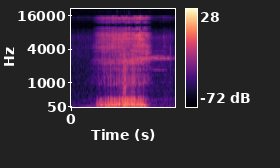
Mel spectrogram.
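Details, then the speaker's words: Sleeping person, described as sleeping very deeply: one loud, rough, rattling snore lasting about a second, then quiet; snoring. "सुन रहे हैं खुद तो सो जाते घोड़े beige के और मैं रात भर जगती रहती हूं रात भर जगती रहती हूं रात भर अब किसे नींद आएगी य ऐसा घुर की आवाज में इसे कहते हैं घोड़ा बेच के सोना"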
